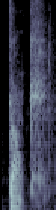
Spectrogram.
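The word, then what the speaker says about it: Gonk: of chips pleased to meet you my name's gunk how would you spell that g-o-n-k ah like the droid yeah with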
